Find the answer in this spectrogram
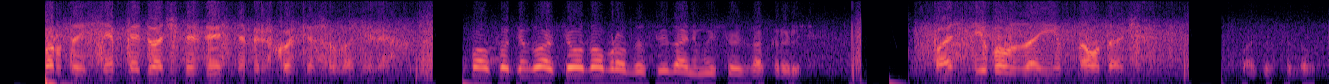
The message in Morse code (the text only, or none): none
